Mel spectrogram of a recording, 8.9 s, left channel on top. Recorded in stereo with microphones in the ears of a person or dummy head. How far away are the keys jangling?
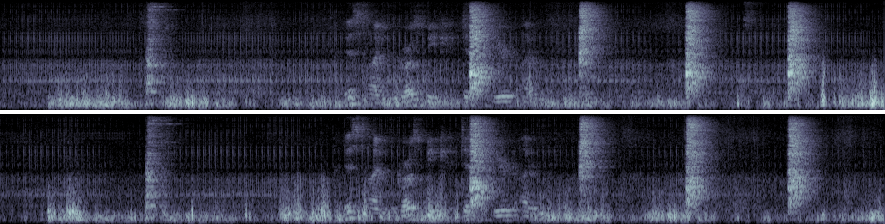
About 0.8 m.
